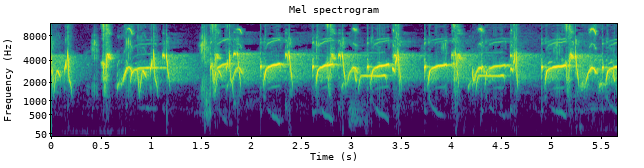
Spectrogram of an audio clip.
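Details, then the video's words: Lure call of the bar-winged prinia to attract wild birds: quick clicking notes and short flat whistles repeated rapidly and unevenly, nearly two a second. "Suara pikat burung prenjak paling ampuh"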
